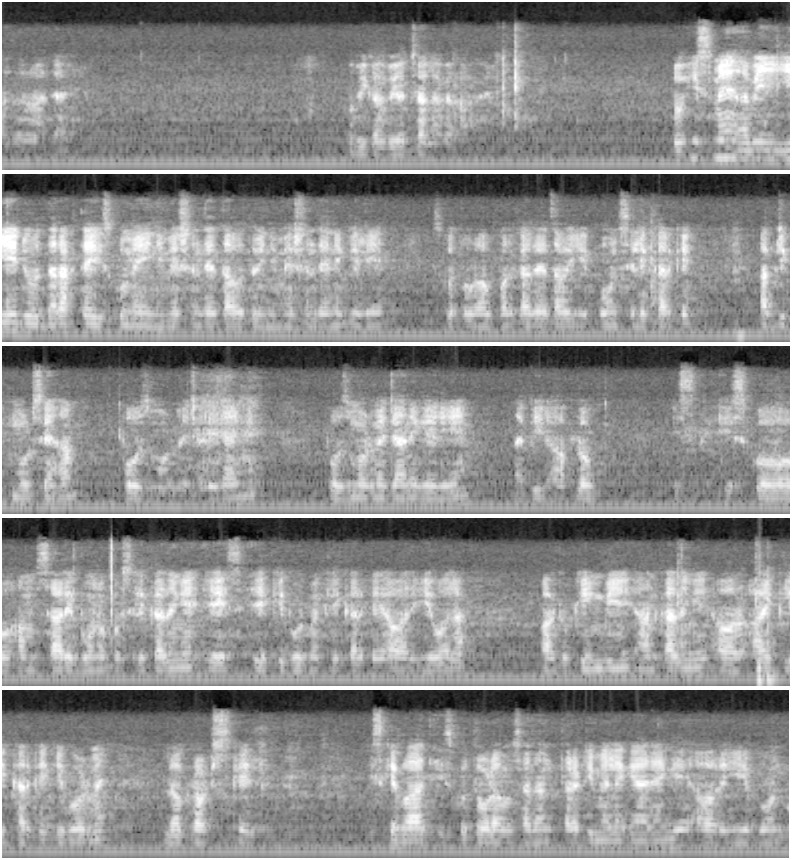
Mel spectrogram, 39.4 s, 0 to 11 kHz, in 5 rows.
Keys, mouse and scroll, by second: 2.1 middle click, 5.2 scroll up 1, 5.8 middle click, 5.8-7.4 scroll up 1, 11.8 click, 14.0 click, 16.0 click, 19.7 middle click, 21.8 click, 28.1 click, 36.7 click, 39.2 click.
